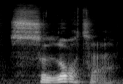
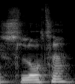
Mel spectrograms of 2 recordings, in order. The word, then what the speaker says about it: slaughter: compound is Slaughter House Slaughter it rhymes with a daughter okay Slaughter daughter have the same pronunciation but not laughter you see laughter is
